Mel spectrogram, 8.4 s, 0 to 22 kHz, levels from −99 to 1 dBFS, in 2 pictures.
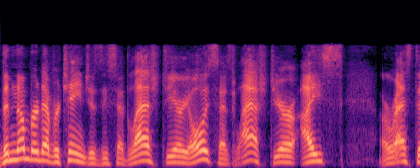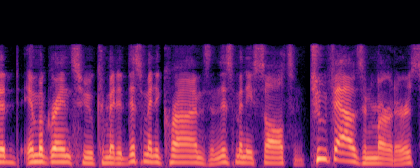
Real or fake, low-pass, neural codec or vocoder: fake; 7.2 kHz; codec, 16 kHz, 1.1 kbps, Voila-Tokenizer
